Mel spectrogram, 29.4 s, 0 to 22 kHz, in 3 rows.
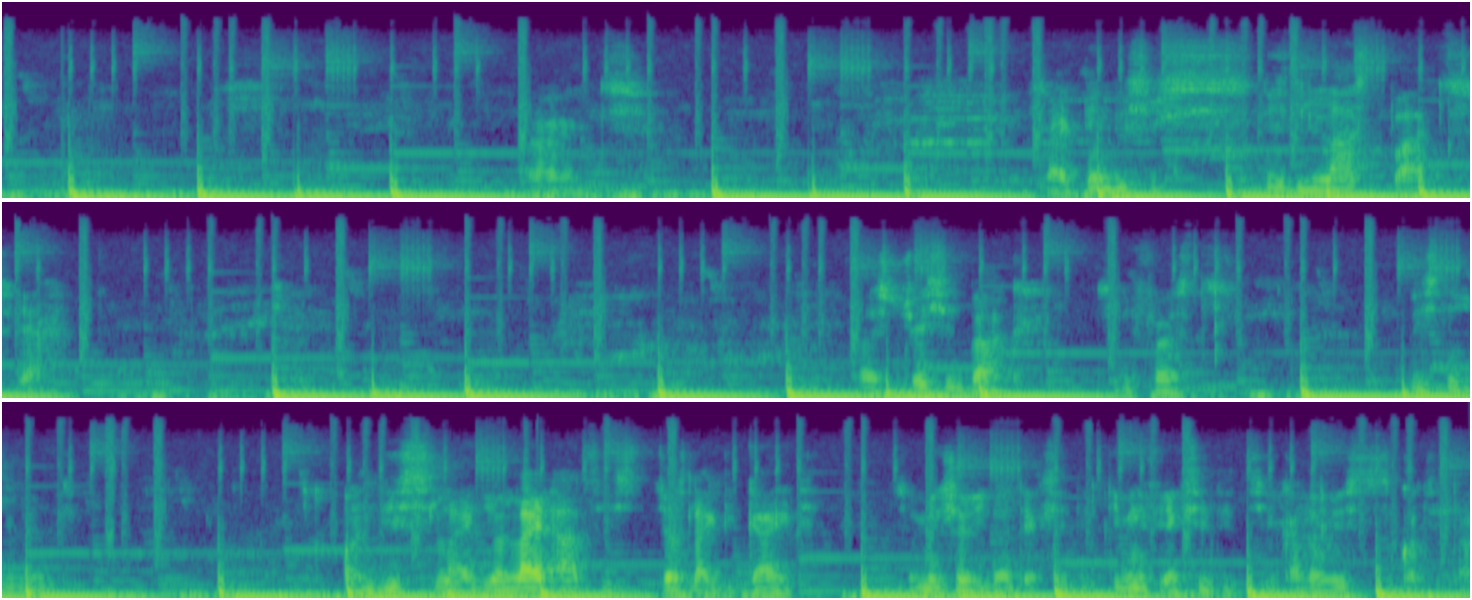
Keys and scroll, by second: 18.2 space, 27.4 space, 28.8 space.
